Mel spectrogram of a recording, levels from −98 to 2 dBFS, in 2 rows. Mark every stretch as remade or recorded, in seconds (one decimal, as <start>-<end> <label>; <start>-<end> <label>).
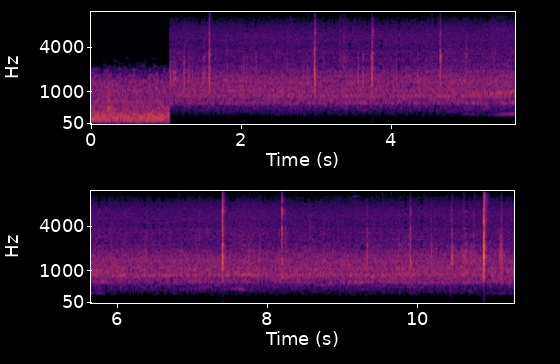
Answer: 0.0-11.3 recorded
